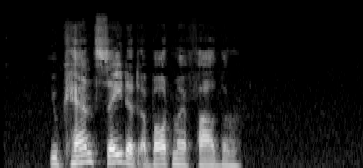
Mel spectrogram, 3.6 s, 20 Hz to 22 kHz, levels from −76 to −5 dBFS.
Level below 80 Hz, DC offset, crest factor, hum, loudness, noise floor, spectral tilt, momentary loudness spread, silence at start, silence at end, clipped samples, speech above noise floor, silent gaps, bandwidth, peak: -56 dBFS; under 0.1%; 20 dB; none; -19 LUFS; -59 dBFS; -5 dB/octave; 11 LU; 0.5 s; 1.25 s; under 0.1%; 41 dB; none; 15 kHz; -2 dBFS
